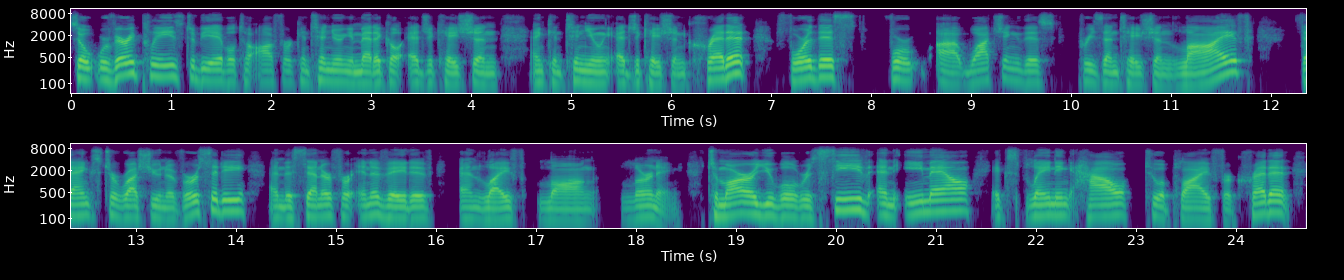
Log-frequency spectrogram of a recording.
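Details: Adult male speaker; normal speech.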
